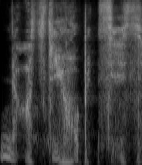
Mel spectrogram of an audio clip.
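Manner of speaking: whispered, eerie, creepy lurking creature voice. Reacting to a creepy voicemail, the speaker does a Gollum voice. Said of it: "That sounds like Gollum".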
